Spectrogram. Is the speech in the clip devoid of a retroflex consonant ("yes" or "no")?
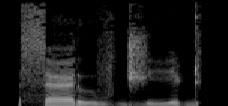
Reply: no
